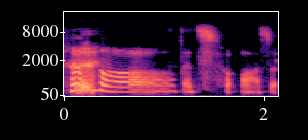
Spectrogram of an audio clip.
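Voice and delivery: real delighted laugh into Oh. Real, not acted. Laughs at the Diet Coke story.

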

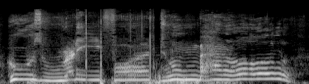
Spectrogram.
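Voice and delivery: loud, high, slow hype announcer; booming fighting game announcer. Acted. Host hyping the fight.

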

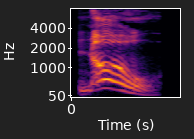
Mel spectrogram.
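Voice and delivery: high, loud defiant shout. Acted. Captain forbidding men to leave, loud high shout. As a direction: bellow it to stop them. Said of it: "Bligh shouted".

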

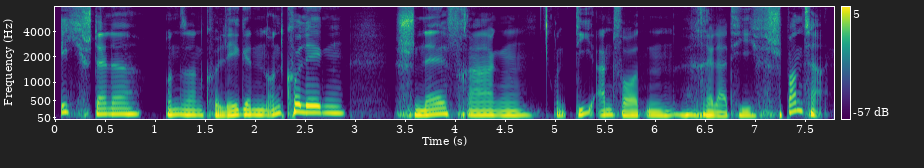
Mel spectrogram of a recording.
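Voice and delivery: normal talking voice

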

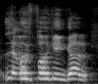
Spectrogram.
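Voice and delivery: high hammed-up crying lament; mock wail. Teacher mock-laments letting his guard down. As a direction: whimper it with comic self-pity.

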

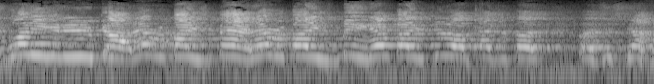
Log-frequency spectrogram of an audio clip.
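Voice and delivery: loud, high complaint to God; exasperated prophet. Retold or imitated. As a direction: demand an answer from God. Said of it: "He says".

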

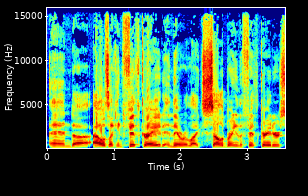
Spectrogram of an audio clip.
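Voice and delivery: ordinary delivery

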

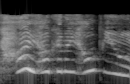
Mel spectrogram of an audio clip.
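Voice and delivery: very high, sing-song customer-service greeting; sugary server voice. Retold or imitated. Server suddenly sweet to the gentleman, high and sugary. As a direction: gush it like a fake-sweet server.

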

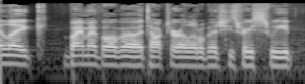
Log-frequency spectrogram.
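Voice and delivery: ordinary delivery

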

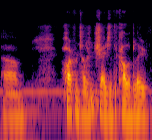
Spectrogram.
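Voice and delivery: ordinary talk, nothing marked

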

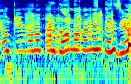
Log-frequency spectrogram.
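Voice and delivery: put-on high, slow, sheepish kid voice; hammed-up meek apology; mock childish apology. Retold apology to mom.

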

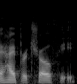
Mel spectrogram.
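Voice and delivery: hypertrophy said hyper-TROH-fee; others' pronunciation. Shown as a demonstration. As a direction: stress a long TROH in hypertrophy. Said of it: "some people say".

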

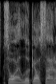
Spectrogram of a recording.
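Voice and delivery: usual speaking voice

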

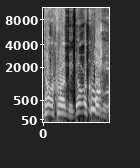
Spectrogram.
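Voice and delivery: loud, high hammed-up killer; mock killer demand. Killer to the news crew, loud mock demand. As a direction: bark at the camera.

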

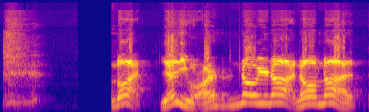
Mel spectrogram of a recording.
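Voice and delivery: high-pitched back-and-forth squabble; mock bickering. Co-host acting out a pissy exchange, mock bickering. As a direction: act out a petty argument in an exaggerated high voice.

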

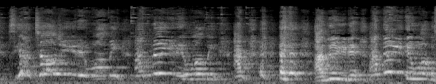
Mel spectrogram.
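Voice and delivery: very high-pitched, hammed-up tearful wail; mock crying. Date accusing him of rejecting her, mock crying. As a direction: wail it in a squeaky imitation of a crying woman. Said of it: "And she starts crying, and she's like".

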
